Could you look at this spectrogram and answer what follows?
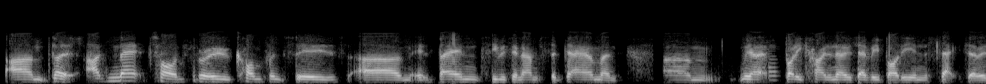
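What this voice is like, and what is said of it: English accent like David Beckham. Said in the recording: “I love the accent. ... I feel like I'm talking to, like, David Beckham with that accent”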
